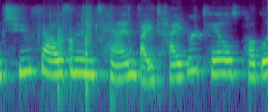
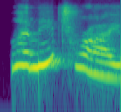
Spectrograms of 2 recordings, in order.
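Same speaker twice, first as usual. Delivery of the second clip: high, loud eager whoop; 8 semitones higher, 9 dB louder than usual. A narrator's reading. Bear eager to climb the owl's tree, whooping. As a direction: burst out with excitement. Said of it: "whooped Douglas".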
